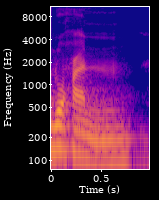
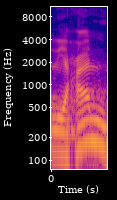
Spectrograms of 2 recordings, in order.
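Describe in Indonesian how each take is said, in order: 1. Vokal pertama adalah bunyi u. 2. Vokal pertama adalah bunyi i. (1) "bisa dhammah" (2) "Lamnya bisa di di kasrah"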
